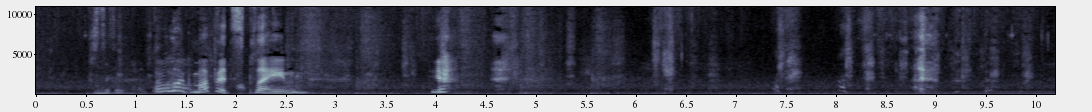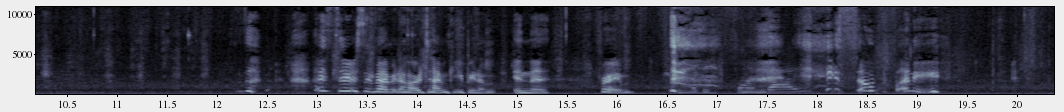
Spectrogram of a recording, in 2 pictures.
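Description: A woman talks brightly and with animation close by.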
